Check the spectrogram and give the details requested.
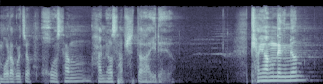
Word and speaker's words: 평양냉면: 평양냉면, 우리는 그렇게 얘기하지만 피양냉면이 역시야 맛있다는, 똑같은 단어지만 뜻이지만, 이 사람이 피양냉면 이렇게 발음하는 걸 보고 이 사람이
